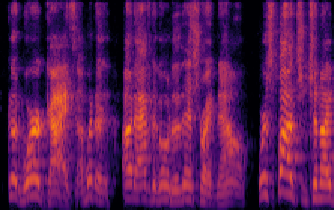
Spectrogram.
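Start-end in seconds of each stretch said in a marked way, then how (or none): none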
